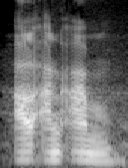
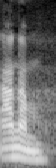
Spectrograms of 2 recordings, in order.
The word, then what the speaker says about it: Al-An'am: Al-An'am Al-An'am ayat 160. Al-An'am bukan Anam.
